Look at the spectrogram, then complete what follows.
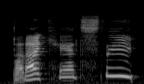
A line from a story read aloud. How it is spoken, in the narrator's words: Barry cried, his voice high and whiny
